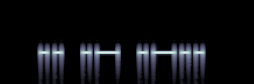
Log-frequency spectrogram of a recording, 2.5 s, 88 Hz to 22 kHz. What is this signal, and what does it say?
Morse code, heard as a keyed tone, about 17 wpm, 700 Hz. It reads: IAL
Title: Prefixes and Suffixes 17wpm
